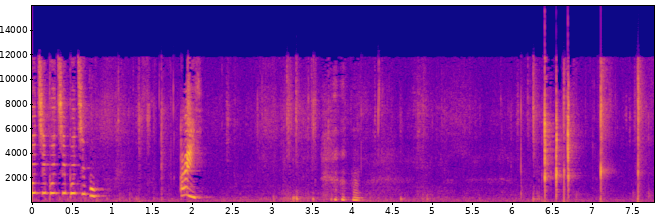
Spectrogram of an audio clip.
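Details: Basenji puppy almost six weeks old giving high, harmonic whines that slide downward in the first second, then a sharp rising-and-falling yelp near two seconds, followed by softer squeaks, faint clicks and a person speaking quietly.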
